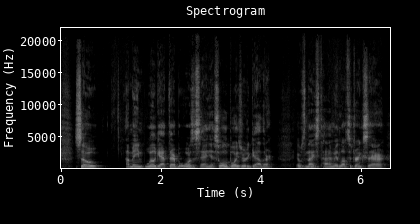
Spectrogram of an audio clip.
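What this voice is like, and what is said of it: Usual voice. Nothing is said of it.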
